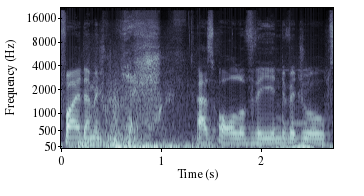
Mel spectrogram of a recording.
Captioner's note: woosh!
